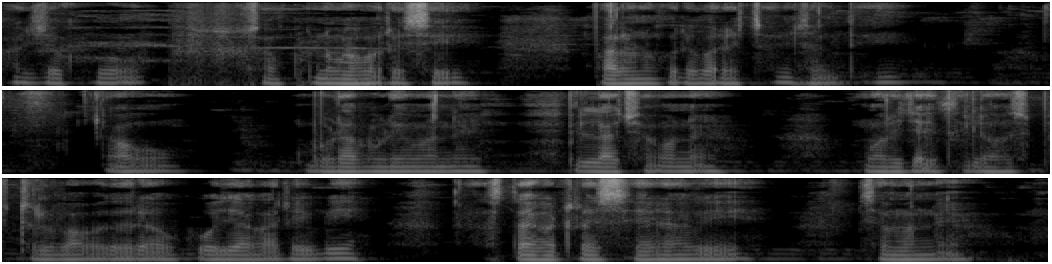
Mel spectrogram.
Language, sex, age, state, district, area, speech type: Odia, male, 18-30, Odisha, Nuapada, urban, spontaneous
